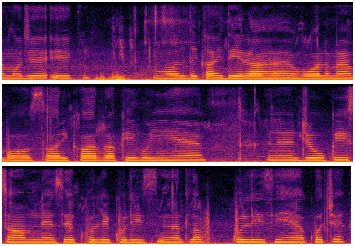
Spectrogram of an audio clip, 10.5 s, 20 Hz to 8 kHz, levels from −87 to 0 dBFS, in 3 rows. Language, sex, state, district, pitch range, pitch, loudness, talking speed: Hindi, female, Maharashtra, Aurangabad, 225-235 Hz, 230 Hz, -15 LUFS, 155 wpm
